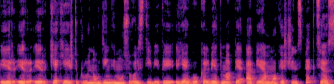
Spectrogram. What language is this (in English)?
Lithuanian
